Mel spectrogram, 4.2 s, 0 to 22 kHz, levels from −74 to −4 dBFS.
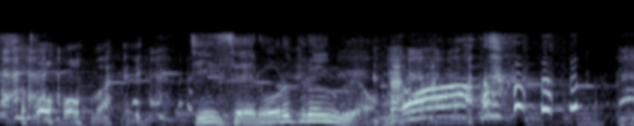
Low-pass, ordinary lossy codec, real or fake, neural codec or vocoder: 7.2 kHz; none; real; none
